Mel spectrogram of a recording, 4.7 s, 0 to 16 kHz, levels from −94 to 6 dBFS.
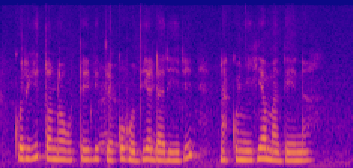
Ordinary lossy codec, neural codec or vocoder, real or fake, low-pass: AAC, 96 kbps; codec, 44.1 kHz, 7.8 kbps, DAC; fake; 14.4 kHz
